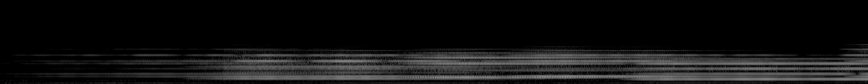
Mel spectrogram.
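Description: Opening of a live band's song: sustained, ambient chords fading in over the first two seconds or so and then holding, with the low note stepping down about six seconds in. No drums.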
